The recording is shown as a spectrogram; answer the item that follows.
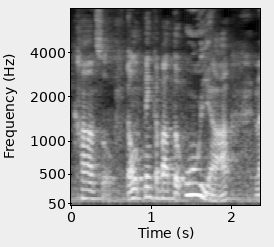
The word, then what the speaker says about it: Ouya: Don't think about the Ouya, and I know it's pronounced Oya, or I think, but I call it the Ouya.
